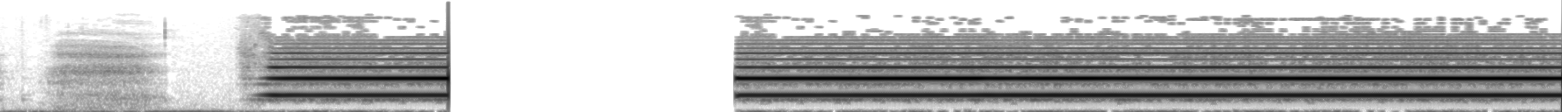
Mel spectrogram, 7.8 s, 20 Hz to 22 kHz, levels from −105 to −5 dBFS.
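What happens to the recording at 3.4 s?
A stream reconnect runs from 2.24 to 4.23 s. The connection dropped, leaving 1.44 s of silence. A fresh decoder resumes the sound 0.56 s earlier, repeating it.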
